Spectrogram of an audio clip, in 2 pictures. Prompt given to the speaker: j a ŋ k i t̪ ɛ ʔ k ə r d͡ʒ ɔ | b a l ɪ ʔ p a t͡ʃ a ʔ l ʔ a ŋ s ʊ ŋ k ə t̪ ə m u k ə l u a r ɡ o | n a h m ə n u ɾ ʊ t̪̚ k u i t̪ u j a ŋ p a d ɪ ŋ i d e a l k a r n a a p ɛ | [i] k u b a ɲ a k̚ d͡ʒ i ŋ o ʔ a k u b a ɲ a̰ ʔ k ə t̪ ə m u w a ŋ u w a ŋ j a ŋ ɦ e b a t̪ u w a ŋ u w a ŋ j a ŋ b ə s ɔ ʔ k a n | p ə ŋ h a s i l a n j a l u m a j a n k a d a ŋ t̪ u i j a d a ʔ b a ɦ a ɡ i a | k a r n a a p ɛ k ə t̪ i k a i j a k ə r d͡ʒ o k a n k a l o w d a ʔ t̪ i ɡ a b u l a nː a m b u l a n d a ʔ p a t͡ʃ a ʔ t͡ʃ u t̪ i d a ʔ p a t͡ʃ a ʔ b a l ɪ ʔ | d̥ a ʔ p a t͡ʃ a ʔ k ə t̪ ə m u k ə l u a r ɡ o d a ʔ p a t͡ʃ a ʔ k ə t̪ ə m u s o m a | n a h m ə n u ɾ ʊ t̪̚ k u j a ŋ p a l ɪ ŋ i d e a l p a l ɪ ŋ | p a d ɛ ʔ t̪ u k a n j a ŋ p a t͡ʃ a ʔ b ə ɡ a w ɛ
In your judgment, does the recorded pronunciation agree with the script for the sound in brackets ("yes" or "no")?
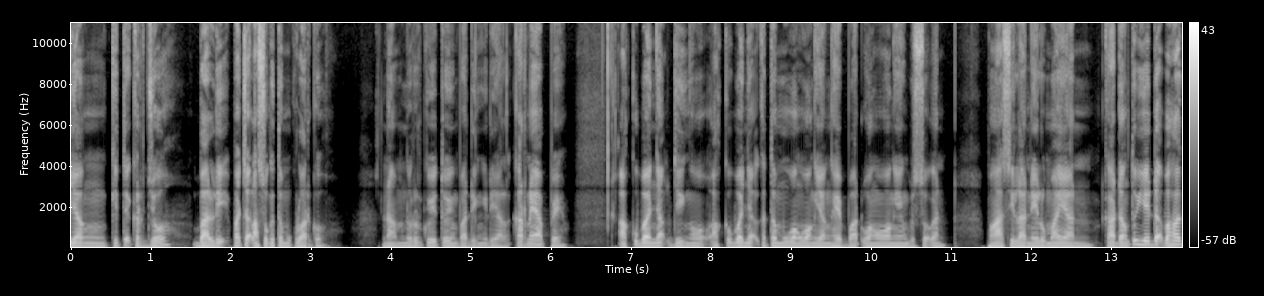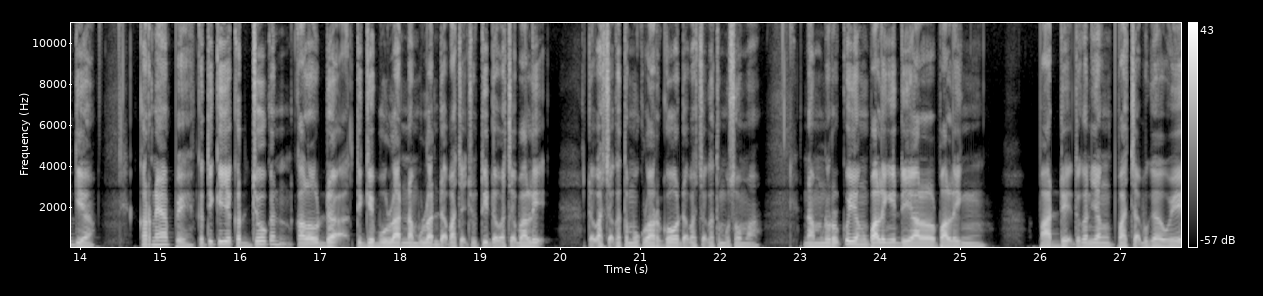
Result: no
